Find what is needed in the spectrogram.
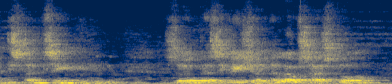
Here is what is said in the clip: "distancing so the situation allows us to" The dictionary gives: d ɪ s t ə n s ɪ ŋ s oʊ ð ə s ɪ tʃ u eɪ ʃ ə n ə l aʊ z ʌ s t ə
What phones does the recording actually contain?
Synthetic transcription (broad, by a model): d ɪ s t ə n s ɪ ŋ s oʊ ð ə s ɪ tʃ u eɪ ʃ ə n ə l aʊ s ʌ s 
